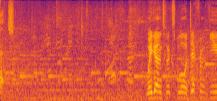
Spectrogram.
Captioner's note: people chattering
